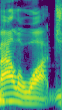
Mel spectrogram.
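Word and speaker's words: Maluach: Malawatch.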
